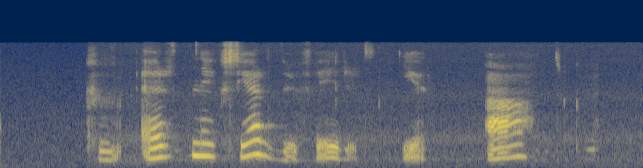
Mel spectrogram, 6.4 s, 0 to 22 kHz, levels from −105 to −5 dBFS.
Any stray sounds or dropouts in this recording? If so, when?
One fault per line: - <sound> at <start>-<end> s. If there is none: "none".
none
